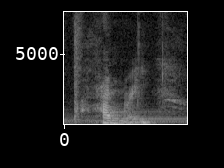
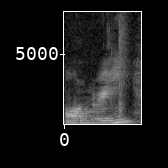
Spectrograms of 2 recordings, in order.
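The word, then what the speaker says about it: Henri: names my first one is henry or as the french say henry i love this name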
